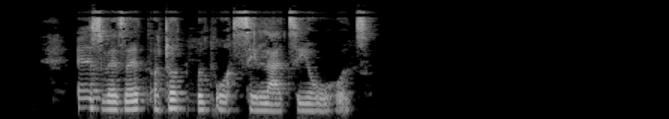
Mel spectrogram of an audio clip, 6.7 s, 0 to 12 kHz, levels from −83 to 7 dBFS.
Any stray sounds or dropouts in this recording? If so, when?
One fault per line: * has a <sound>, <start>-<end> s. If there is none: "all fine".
all fine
